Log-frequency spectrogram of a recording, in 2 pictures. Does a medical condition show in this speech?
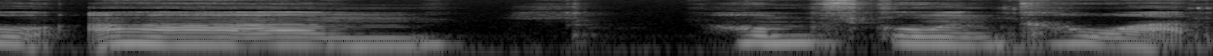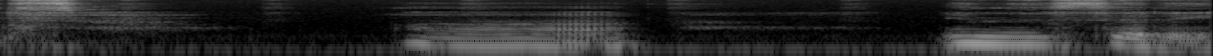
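Yes: cerebral palsy, triplegia.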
